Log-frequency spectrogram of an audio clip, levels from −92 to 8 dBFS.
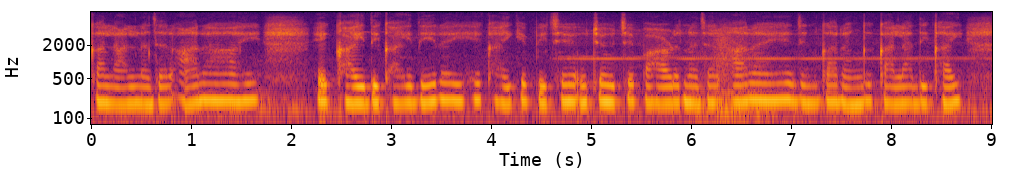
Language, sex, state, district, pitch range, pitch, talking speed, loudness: Hindi, female, Goa, North and South Goa, 185-200 Hz, 190 Hz, 160 wpm, -17 LUFS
